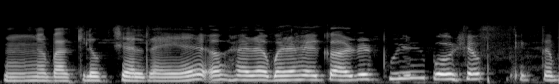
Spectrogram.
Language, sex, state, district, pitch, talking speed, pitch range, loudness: Hindi, female, Chhattisgarh, Raipur, 205 Hz, 120 wpm, 180-225 Hz, -14 LUFS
